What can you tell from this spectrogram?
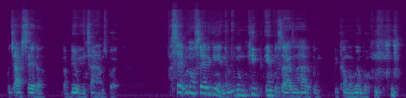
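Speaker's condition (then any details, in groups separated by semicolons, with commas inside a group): No condition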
